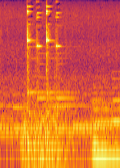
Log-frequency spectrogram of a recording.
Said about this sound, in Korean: A의 생일날 난 조금 이른 시간에 A의 집으로 가서 초인종을 눌렀다.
